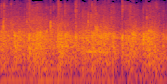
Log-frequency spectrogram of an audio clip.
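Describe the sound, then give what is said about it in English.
Sustained audience applause for the final round-one competitor being introduced in a competition, a dense steady wash of many hands clapping at an even loudness throughout, with no voices rising above it. “Let him hear it. Clap your hands for Marty.”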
